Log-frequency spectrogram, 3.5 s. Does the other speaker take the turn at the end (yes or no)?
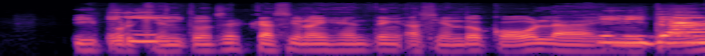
yes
